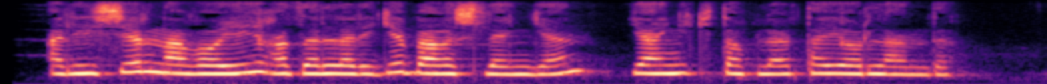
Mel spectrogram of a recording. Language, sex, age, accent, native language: Uzbek, female, 12-17, Jizzax, Uzbek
